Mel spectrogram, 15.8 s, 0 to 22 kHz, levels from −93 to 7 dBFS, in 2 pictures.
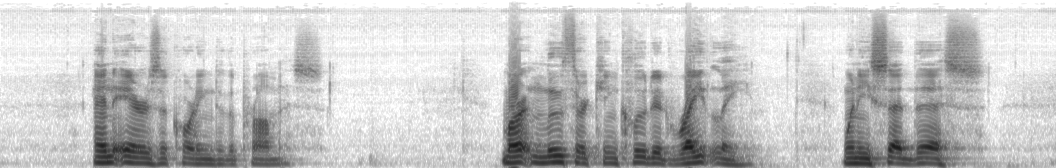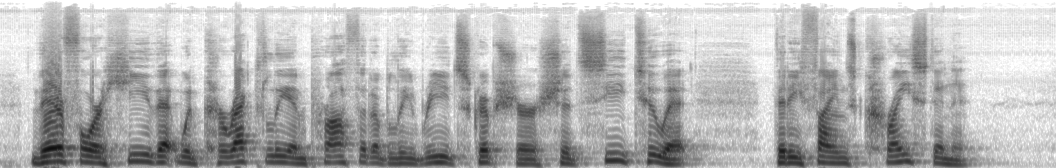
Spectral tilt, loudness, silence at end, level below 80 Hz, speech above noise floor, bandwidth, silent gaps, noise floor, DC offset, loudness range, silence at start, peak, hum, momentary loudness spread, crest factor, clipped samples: -6.5 dB/octave; -15 LUFS; 0.7 s; -52 dBFS; 47 dB; 17.5 kHz; none; -61 dBFS; under 0.1%; 5 LU; 0.7 s; 0 dBFS; none; 13 LU; 16 dB; 0.2%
